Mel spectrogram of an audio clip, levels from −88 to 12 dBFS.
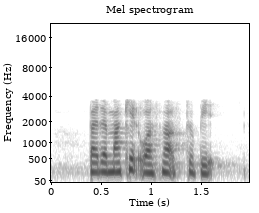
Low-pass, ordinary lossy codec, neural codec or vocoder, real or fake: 3.6 kHz; none; none; real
